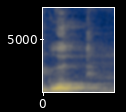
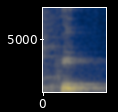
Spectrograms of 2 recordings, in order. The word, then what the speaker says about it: GWOAT: I thought she pronounced it as quote. Quote. Yeah, quote. Greatest woman of all time. Yeah, but how she said it was like quote. Like the GWOAT. It sounded like she said quote.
